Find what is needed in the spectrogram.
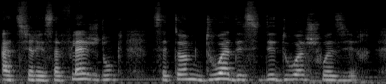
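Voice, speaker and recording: In a northern French accent, a woman speaks very slowly in a somewhat breathy, monotone voice with flat intonation. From northern France. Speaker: tarot reader. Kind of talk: tarot reading. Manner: halting, many filler sounds.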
